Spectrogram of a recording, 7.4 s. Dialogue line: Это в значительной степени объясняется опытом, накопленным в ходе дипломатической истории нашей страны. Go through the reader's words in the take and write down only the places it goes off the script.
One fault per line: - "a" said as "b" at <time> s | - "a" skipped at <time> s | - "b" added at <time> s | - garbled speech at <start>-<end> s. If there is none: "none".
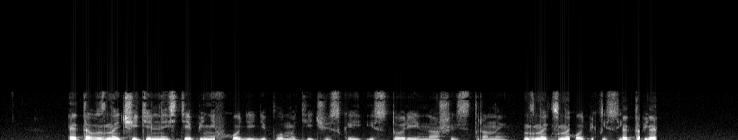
- "объясняется опытом накопленным" skipped at 2.2 s
- garbled speech at 5.2-6.6 s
